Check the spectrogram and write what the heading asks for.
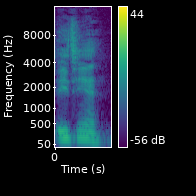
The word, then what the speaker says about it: Etienne: So I'm like, man, it's Etienne. Like, how you see it is how you say it, and it kind of took off because it was easy for the pronouncers to say it.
